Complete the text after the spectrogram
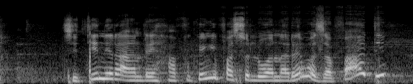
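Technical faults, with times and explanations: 2.44 to 4.13 s, crude rate conversion: the speech is resampled by dropping and repeating samples without filtering, consistent with 48 kHz to 44.1 kHz, adding a gritty inharmonic fizz about 30 dB down.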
